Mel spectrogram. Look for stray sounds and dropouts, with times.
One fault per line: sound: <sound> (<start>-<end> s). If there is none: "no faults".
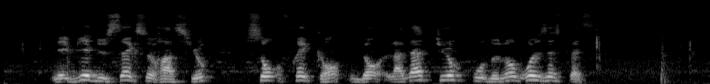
sound: thud (6.6-6.8 s)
